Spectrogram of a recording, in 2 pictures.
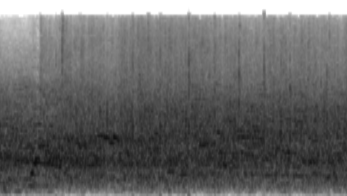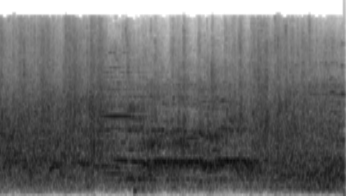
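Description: Football stadium crowd: a dense mass of shouting voices and applause in the stands as fans react to a shot at goal, with a held chant-like note near the end.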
